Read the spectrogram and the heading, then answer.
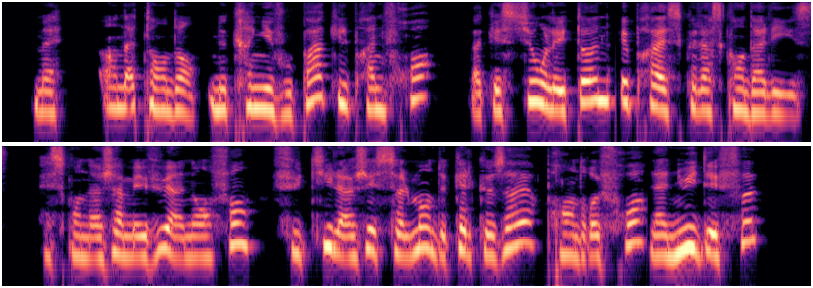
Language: French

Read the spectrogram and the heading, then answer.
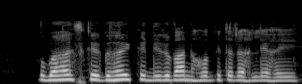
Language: Magahi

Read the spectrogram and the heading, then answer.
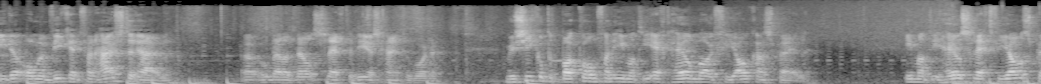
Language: Dutch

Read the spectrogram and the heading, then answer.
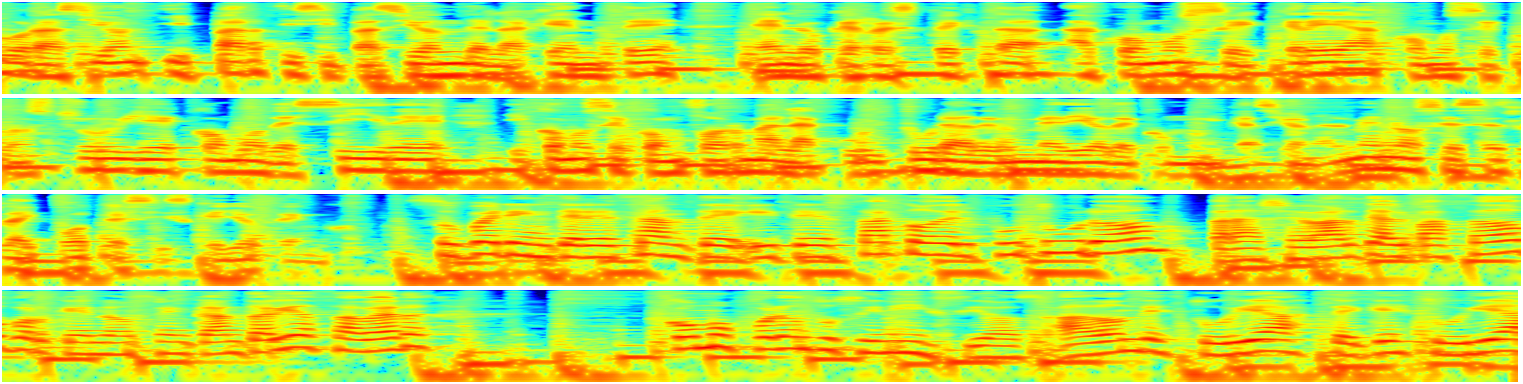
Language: Spanish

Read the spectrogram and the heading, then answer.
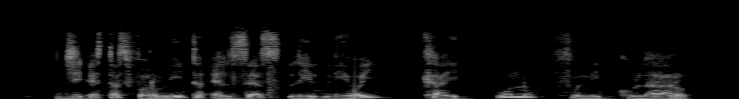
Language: Esperanto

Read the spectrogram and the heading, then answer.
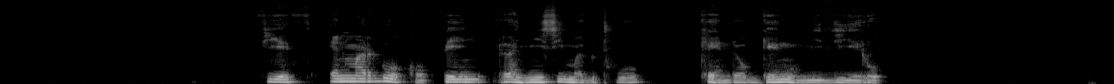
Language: Luo (Kenya and Tanzania)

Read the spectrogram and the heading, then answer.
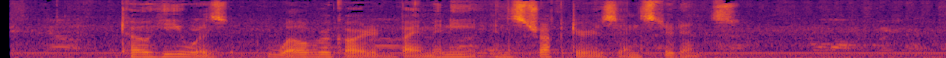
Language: English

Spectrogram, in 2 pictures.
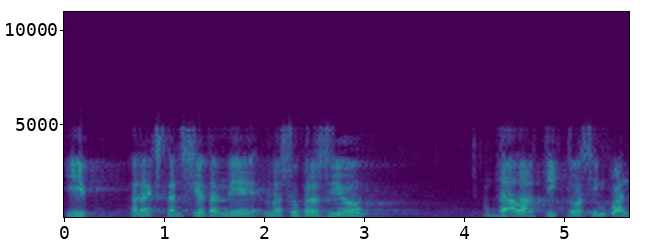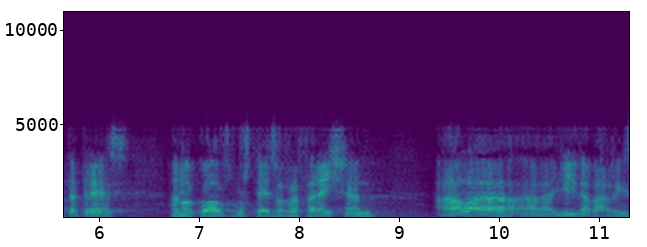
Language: Catalan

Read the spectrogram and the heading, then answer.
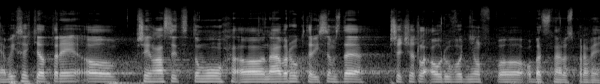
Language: Czech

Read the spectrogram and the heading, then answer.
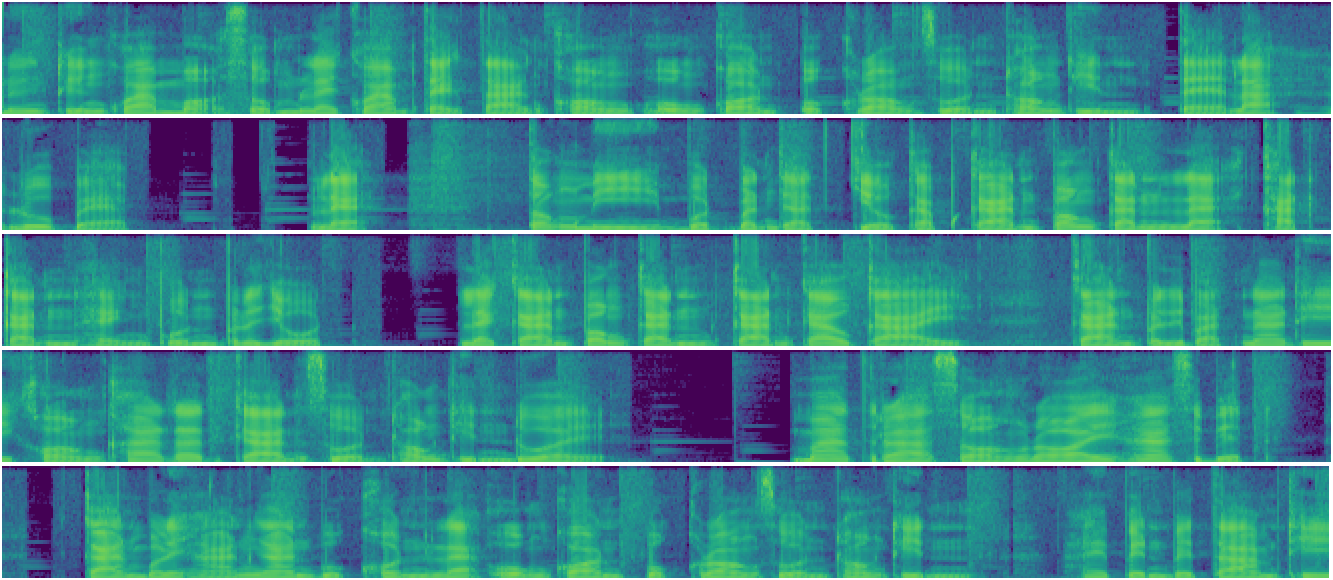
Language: Thai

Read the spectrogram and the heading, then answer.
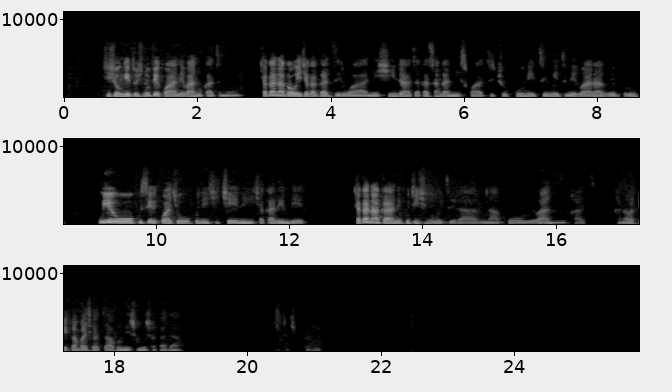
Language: Shona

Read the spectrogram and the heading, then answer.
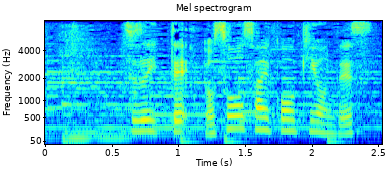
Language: Japanese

